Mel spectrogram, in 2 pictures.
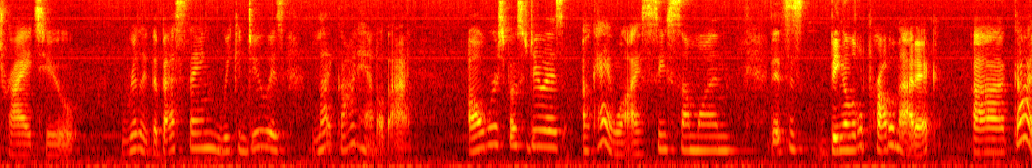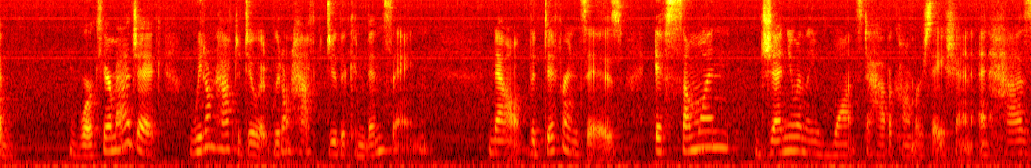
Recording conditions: background noise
